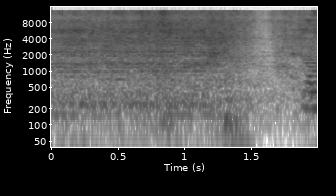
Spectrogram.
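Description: Kitchen tap running into a stainless-steel sink, a steady hiss of water that cuts off about a second and a half in.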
